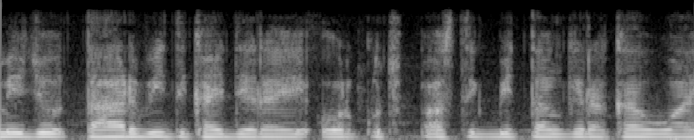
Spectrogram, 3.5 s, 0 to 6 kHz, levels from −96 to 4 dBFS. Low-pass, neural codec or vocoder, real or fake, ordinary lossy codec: 5.4 kHz; none; real; none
